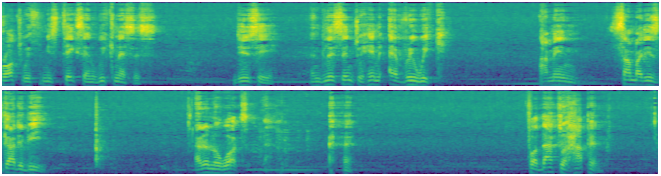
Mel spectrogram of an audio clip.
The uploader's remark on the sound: Preached at the FLOW Church Service.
